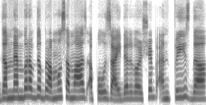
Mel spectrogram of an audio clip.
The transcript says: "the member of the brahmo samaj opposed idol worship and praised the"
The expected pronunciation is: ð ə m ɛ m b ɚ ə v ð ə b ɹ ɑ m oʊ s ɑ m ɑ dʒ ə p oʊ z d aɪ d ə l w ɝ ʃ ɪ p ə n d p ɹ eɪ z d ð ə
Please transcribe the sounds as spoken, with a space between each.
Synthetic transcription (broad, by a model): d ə m ɛ m b ɚ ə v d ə b ɹ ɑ m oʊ s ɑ m ɑ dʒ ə p oʊ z aɪ d ə l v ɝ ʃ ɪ p ə n d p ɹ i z d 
